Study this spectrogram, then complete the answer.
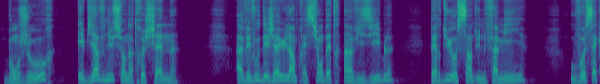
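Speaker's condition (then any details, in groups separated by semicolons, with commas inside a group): No condition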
